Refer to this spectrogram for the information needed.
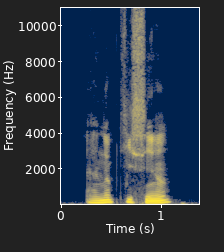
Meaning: optician, optometrist
- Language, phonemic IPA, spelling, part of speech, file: French, /ɔp.ti.sjɛ̃/, opticien, noun, Fr-opticien.ogg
